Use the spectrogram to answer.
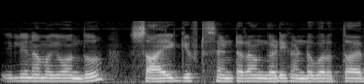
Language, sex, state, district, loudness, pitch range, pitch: Kannada, male, Karnataka, Bidar, -14 LUFS, 145-150 Hz, 145 Hz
